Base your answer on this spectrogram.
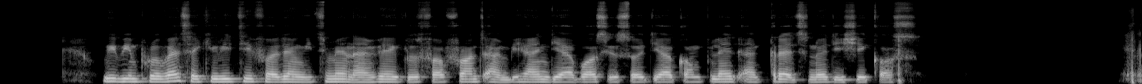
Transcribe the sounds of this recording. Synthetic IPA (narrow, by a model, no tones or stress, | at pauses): wibĩnpɹovaɪdsekʰjuɹitifɔdɛ̃mwiθmɛ̃nãnveɡsfɔfɹɔ̃ntãnbiɦãɪ̃ndɛabɔsisːodeakɔ̃mplẽɪndãntɹɛdnodeʃikʰɔs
